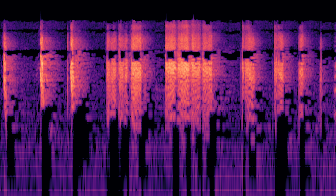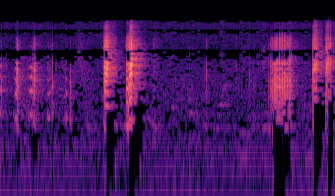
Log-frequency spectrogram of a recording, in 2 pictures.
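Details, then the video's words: Quaker parrot kept as a pet, performing the Addams Family song as a loose run of rough, squawky syllables, some clipped and some drawn out, uneven in spacing, with quieter pauses and faint chatter-like notes between. "Quaker Parrot singing the Addams Family song"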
